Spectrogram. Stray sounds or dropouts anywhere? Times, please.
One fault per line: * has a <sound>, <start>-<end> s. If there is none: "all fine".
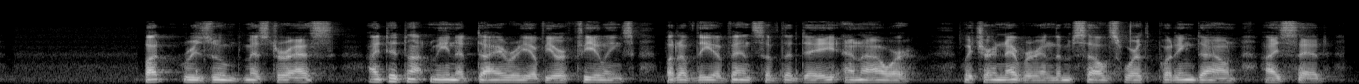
all fine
